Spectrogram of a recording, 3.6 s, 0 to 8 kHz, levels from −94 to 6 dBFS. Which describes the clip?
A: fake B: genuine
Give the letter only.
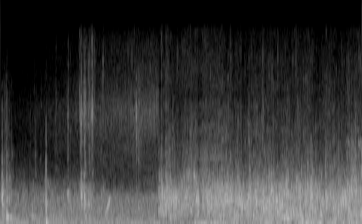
B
